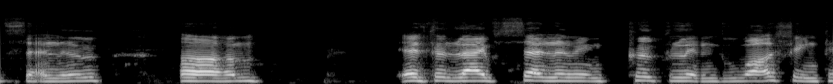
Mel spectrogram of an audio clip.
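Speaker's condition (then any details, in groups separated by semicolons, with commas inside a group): Cerebral palsy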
